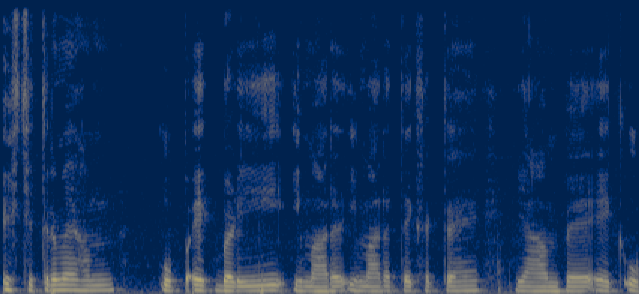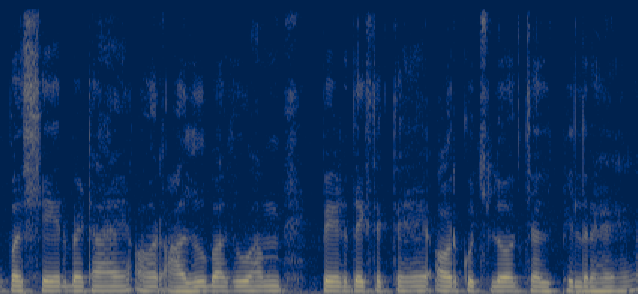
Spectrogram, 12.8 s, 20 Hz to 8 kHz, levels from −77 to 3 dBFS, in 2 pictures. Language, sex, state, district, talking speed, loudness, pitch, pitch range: Hindi, male, Uttar Pradesh, Ghazipur, 165 wpm, -30 LUFS, 125 Hz, 125-130 Hz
